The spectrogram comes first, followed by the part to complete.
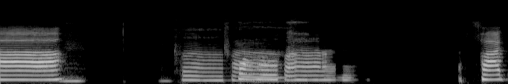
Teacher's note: আর কি যে বাতাস বের হবে যখন নাকি আমরা উচ্চারণ করব, নিচের ঠোঁটের পেট সামনের উপরের দুই দাঁতের আগার সঙ্গে লাগে আর কি ফা উচ্চারণ করতে। উপরের দুই দাঁতের সঙ্গে নিচের ঠোঁটের পেট লাগবে।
